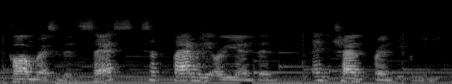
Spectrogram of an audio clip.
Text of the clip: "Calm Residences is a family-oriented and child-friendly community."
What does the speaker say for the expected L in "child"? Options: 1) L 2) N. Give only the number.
2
